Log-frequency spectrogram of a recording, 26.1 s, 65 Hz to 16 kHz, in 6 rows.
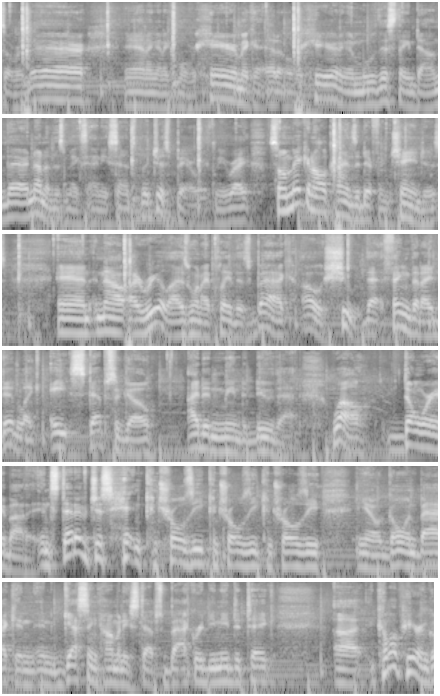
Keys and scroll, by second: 0.2 Delete, 3.0 Delete, 7.7 Delete, 9.9 Delete.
